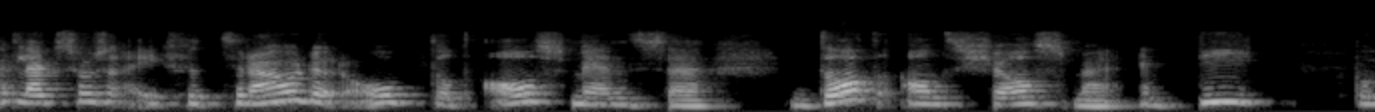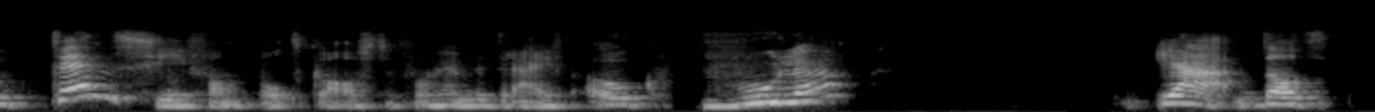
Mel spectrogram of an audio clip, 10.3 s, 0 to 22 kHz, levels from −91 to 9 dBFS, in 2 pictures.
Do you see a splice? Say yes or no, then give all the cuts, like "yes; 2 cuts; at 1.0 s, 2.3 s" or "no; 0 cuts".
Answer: no; 0 cuts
